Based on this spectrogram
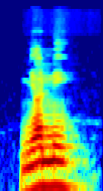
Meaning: bird
- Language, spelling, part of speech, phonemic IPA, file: Kikuyu, nyoni, noun, /ɲɔ̀nì(ꜜ)/, LL-Q33587 (kik)-nyoni.wav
